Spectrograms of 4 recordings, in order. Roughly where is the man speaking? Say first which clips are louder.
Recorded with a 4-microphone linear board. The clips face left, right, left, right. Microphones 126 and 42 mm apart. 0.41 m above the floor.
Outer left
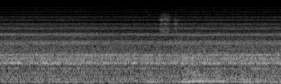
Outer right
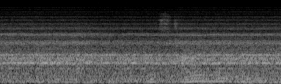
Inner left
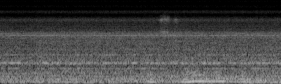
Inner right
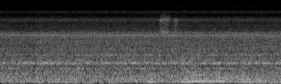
Even, even; left.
